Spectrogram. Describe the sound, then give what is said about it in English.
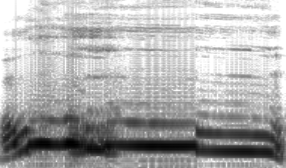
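Dogs howling in a loud, sustained wail that holds steady and then steps to a new pitch, ending with a short whimpering slide. No speech. “Oh, nice doggy. No, don't jump up. Don't bite. No, nice doggy.”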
